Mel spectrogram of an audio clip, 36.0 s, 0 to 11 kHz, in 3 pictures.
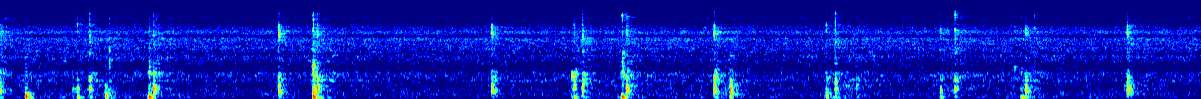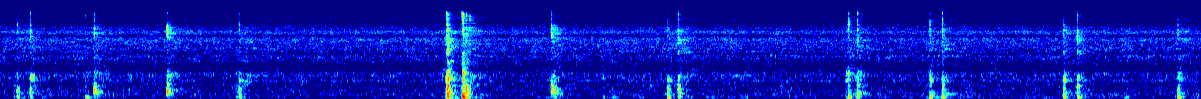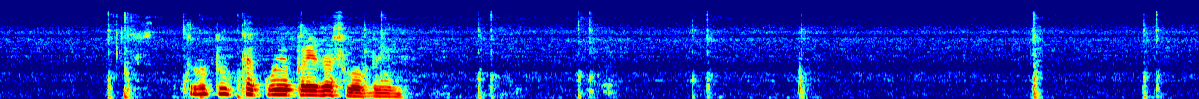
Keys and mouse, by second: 1.8-3.1 middle drag, 3.4-5.2 middle drag, 6.0 click, 6.5 middle click, 9.7 click, 10.5 middle click, 11.3 click, 11.3 right click, 12.4 click, 13.3 click, 13.3 right click, 13.4 middle click, 14.6-16.7 drag, 16.9 middle click, 17.1 click, 17.1 right click, 17.3 middle click, 17.6 click, 17.6 right click, 17.7 middle click, 18.9 click, 20.7 click, 22.8 click, 24.1-25.3 drag, 25.5 middle click, 26.7 middle click, 27.9 click, 29.0 click, 30.0 click, 32.3-34.6 drag, 35.7 click.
